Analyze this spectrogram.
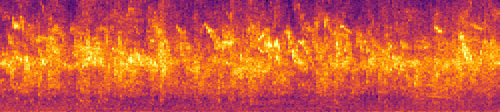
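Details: Starlings in a noisy flock raid a pear tree, a daily occurrence, bickering as they feed. Shrill squeaks, chirps and rasping notes overlap into an unbroken high-pitched din.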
